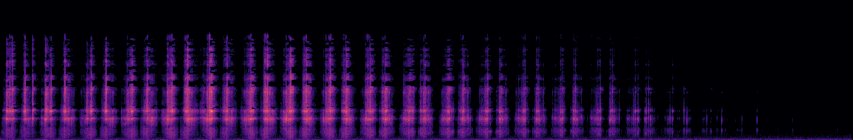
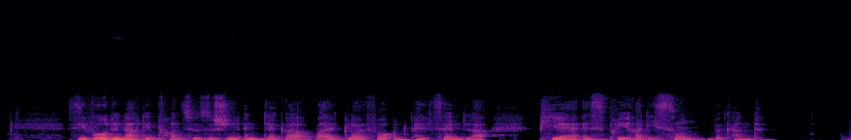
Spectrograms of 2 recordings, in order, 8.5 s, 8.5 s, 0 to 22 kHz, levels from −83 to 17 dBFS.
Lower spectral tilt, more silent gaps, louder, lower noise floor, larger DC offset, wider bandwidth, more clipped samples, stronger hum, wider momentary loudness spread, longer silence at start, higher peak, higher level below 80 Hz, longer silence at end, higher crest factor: second, 2.5 dB/octave vs -8 dB/octave; second, none vs 7.80-7.96 s, 8.24-8.35 s; first, -26 LUFS vs -30 LUFS; about the same, -59 dBFS vs -57 dBFS; neither; first, 17 kHz vs 7.4 kHz; neither; neither; first, 17 LU vs 13 LU; second, 0.05 s vs 0.75 s; first, -2 dBFS vs -10 dBFS; second, -60 dBFS vs -54 dBFS; first, 2.05 s vs 0 s; first, 28 dB vs 20 dB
